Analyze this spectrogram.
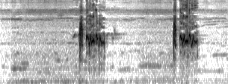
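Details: Black-capped bulbul, called kutilang emas, on a training recording for caged birds: two short, bright phrases roughly a second and a half apart, each a sharp chip running into a rolling, buzzy warble, with a faint low rumble.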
